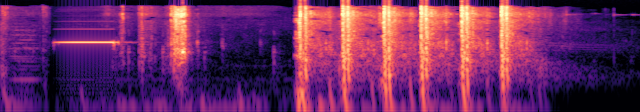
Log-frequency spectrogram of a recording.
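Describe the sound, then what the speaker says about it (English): A rapid string of about eight pistol shots from a Canik SFX Rival fired at a range, sharp and loud, fired in quick succession after a brief electronic beep, with the last shot trailing off into silence. "Ooh, those shots were horrible."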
